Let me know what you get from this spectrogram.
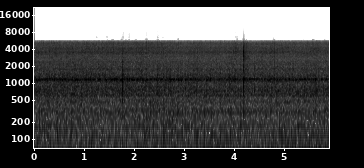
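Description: Steady soft hiss of ham and cheese cubes frying in butter in a pan, with a faint constant high tone under it. Two light ticks come about two seconds in and about four seconds in.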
